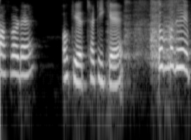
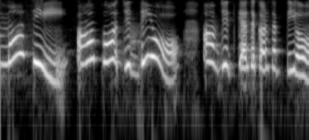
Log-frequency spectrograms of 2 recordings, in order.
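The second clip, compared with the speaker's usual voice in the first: put-on whiny little girl; 7 semitones higher than usual. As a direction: whine like a stubborn kid. Niece complains to aunt.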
